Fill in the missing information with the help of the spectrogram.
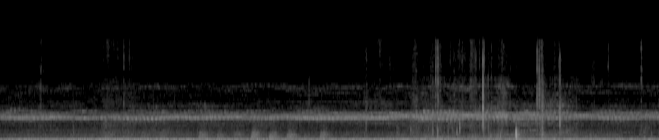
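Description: Insects chirring in a steady high trill over a low background rumble, with a few sharp clicks about seven to eight seconds in.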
